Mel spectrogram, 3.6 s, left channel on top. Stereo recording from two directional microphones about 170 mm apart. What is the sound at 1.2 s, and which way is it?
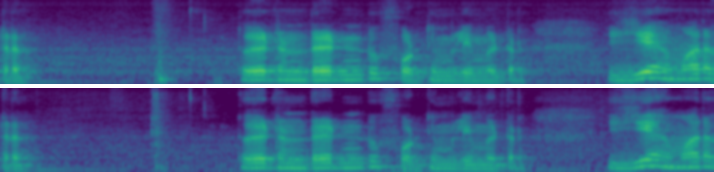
A man's voice, 25° right (ahead or behind).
